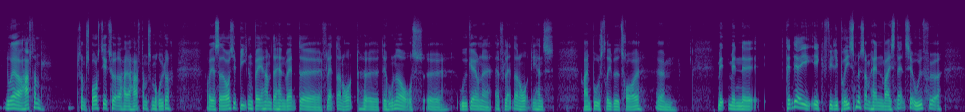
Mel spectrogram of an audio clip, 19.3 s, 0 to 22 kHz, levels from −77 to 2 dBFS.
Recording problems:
none

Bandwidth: 15 kHz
